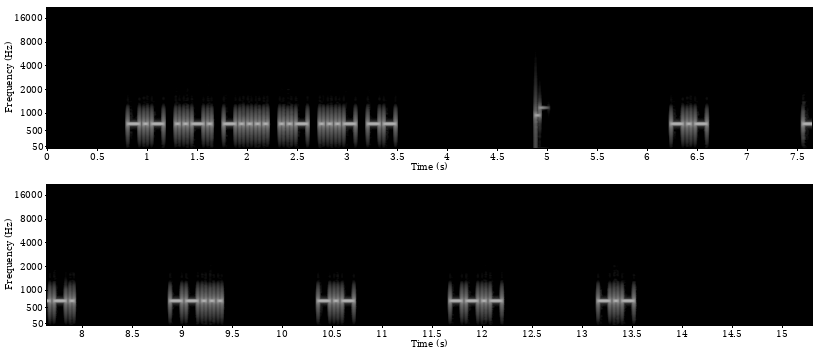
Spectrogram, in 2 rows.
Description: Morse code, heard as a keyed tone, about 32 wpm, spaced as for 13 wpm, 700 Hz. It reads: KF6UVM KG7KQK
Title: USA Call Signs - 6 Characters - 8x Character Spacing - 30wpm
